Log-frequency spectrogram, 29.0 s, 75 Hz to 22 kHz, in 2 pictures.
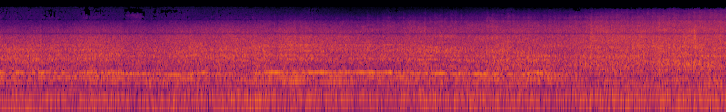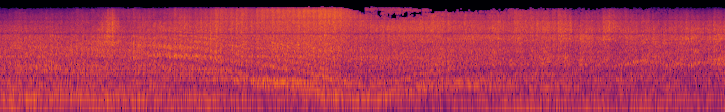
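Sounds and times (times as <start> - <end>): approaching locomotive: 0.0 - 29.0
steam locomotive whistle: 0.0 - 29.0
steady rumbling: 7.5 - 29.0.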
